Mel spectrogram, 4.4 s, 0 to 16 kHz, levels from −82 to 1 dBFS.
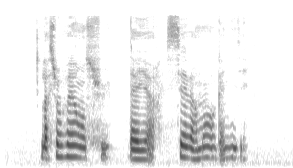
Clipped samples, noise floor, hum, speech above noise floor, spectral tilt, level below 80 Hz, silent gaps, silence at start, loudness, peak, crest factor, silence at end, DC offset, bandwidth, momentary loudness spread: under 0.1%; -71 dBFS; none; 40 dB; -4 dB/octave; -80 dBFS; none; 0.6 s; -32 LUFS; -12 dBFS; 20 dB; 0.75 s; under 0.1%; 11.5 kHz; 11 LU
